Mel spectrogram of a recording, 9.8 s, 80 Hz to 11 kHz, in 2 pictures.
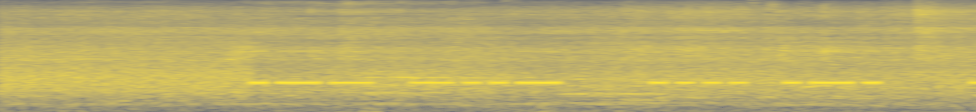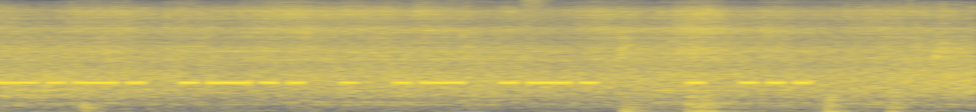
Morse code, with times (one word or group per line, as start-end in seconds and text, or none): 1.3-2.8 WX
3.3-4.4 HR
4.9-7.9 CLEAR
8.3-8.9 ES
